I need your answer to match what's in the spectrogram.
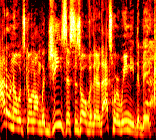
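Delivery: plain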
